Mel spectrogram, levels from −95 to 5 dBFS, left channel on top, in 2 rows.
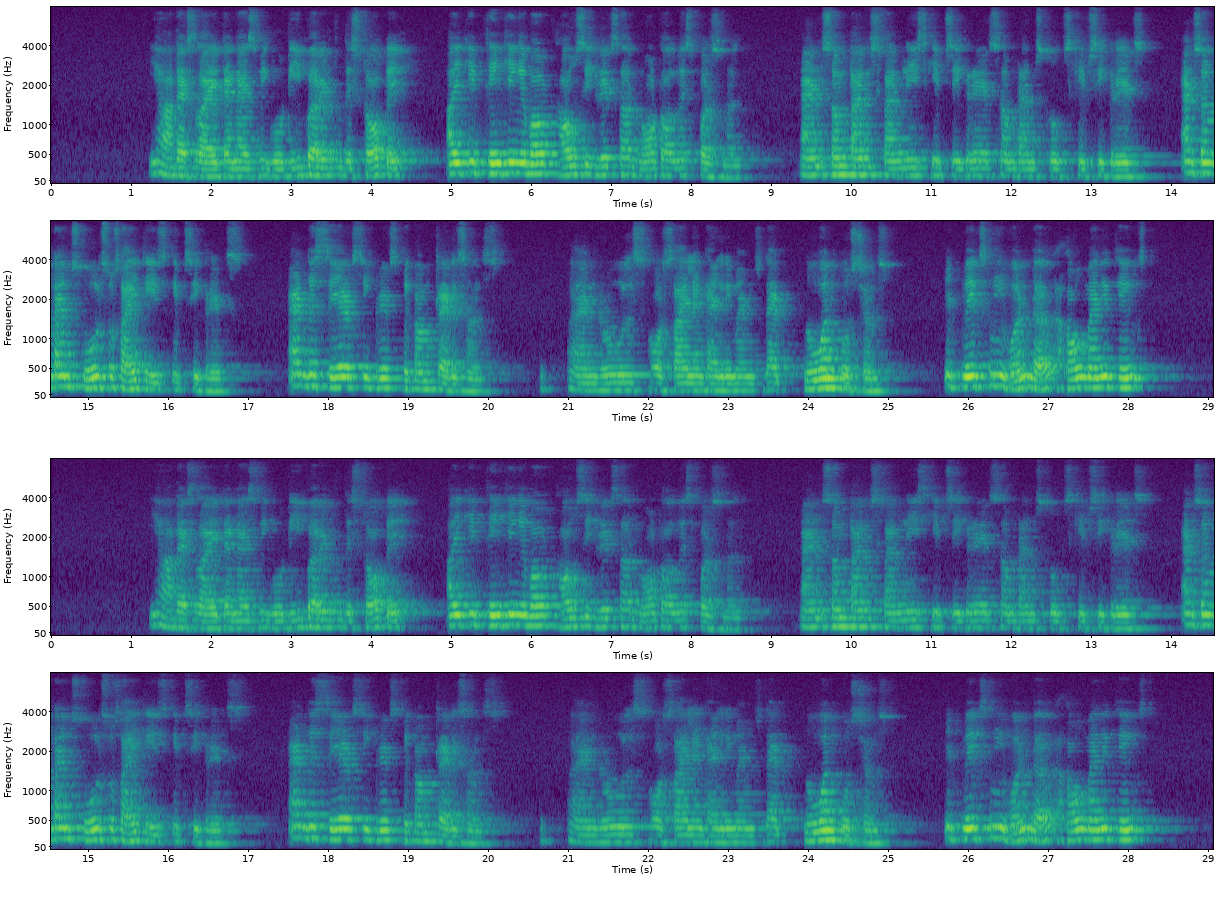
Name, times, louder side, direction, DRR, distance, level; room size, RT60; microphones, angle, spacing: voice 1, 1.2-4.5 5.0-8.6 9.4-13.7 14.1-16.9 17.5-20.1 20.7-20.8 21.0-25.1 25.7-28.2, left 3 dB, 30° left, 0.5 m, -21 dB
17.0 x 9.4 x 4.2 m
head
